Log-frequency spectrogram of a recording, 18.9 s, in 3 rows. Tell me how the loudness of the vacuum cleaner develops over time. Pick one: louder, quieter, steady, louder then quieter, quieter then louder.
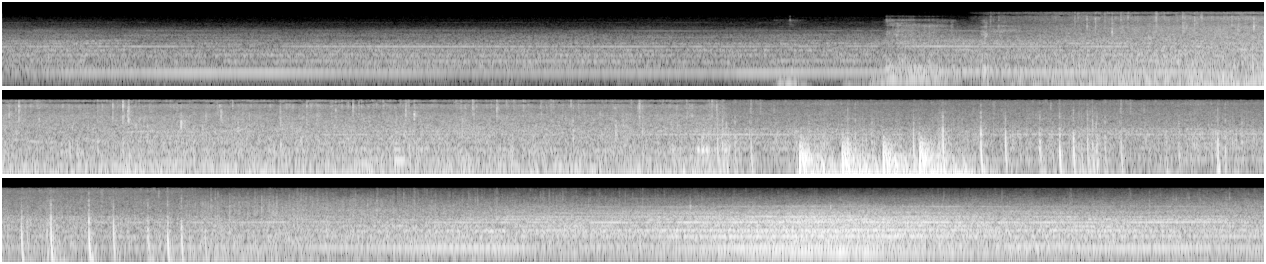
louder.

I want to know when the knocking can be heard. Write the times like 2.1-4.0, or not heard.
10.2-11.3.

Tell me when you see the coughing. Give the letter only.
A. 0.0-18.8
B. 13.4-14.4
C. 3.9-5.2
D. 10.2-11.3
C.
